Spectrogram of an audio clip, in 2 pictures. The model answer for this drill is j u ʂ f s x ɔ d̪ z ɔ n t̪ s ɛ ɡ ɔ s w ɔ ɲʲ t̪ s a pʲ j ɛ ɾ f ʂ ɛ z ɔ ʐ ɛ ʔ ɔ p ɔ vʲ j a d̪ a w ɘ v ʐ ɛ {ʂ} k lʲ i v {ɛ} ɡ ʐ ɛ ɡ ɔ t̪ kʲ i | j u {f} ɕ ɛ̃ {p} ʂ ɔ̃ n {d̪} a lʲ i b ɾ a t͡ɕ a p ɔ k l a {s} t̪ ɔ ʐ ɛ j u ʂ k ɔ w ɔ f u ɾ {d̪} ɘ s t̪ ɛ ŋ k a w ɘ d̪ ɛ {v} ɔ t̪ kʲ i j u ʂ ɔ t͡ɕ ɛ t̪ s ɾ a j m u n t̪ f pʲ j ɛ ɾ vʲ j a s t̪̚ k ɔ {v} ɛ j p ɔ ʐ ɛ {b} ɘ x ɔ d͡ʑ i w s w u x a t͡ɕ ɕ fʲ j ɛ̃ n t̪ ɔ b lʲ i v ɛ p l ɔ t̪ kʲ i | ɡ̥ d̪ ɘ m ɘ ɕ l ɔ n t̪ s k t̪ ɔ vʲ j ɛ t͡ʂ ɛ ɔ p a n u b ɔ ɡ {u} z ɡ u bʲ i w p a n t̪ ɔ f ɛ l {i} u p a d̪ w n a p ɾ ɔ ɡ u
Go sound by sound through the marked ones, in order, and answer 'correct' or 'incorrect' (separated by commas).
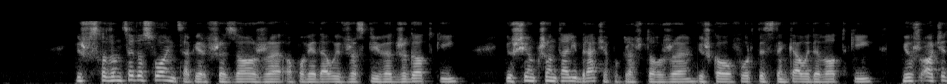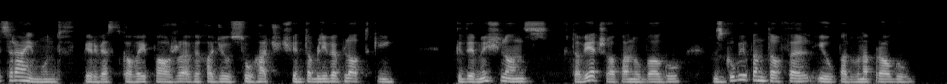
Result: incorrect, correct, incorrect, incorrect, incorrect, incorrect, incorrect, correct, correct, incorrect, correct, correct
